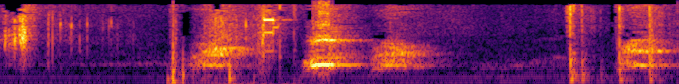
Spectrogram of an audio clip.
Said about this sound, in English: Shut up! No! You're rooting. These dogs. They ruined my call. Ah! Ah! Christ on a cracker. Can I make a phone call without you dogs barking?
